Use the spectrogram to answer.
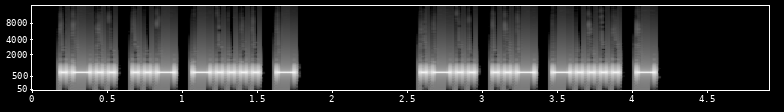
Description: Morse code, heard as a keyed tone, about 31 wpm, 700 Hz. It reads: LU6T LU6T
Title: DXCC-100 Call Signs - 4 Characters - Repeated 2x - 30wpm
